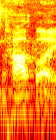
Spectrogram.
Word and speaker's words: Topeye: Because, well, it's Topeye and it rhymes with Popeye.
